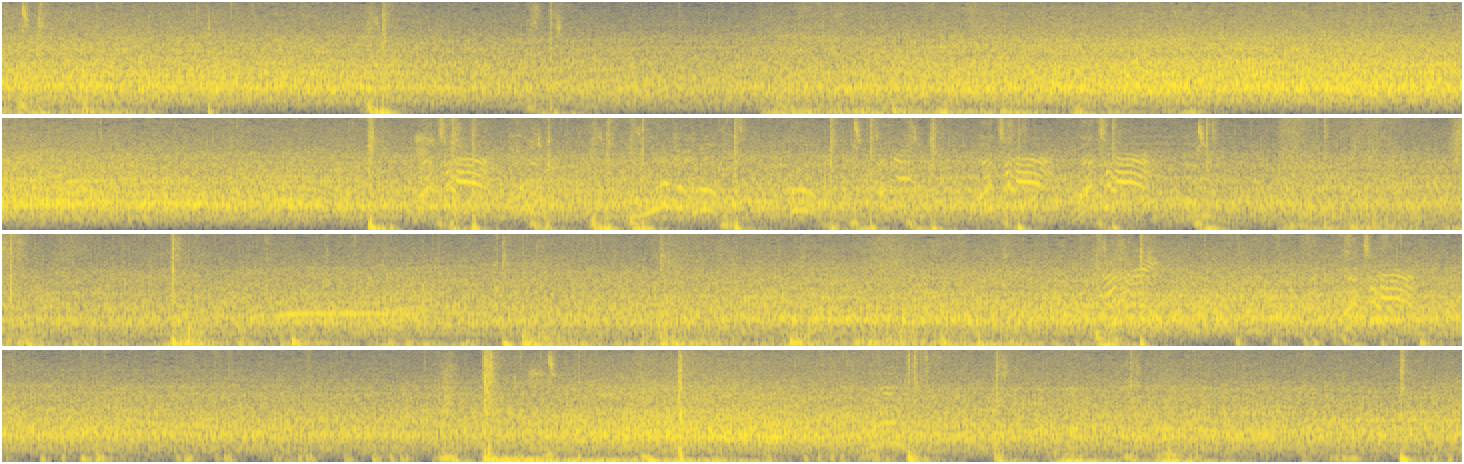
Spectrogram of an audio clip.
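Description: A large crowd roars steadily in an arena.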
